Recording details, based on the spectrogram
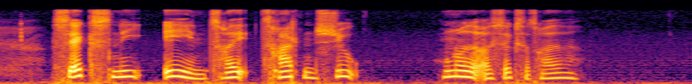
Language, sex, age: Danish, female, 55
